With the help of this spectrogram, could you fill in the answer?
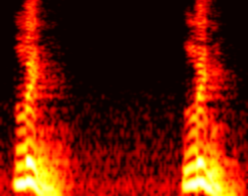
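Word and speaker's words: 令: without the mouth radical this new character is pronounced fourth tone Ling Ling with the mouth added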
